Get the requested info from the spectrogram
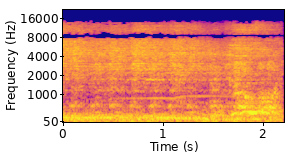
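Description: Live heavy metal band playing loud, with drums and distorted guitars. The sound is crowd-recorded: boomy, with the low end dominant.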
